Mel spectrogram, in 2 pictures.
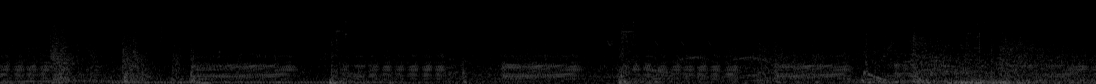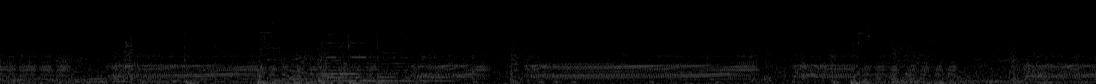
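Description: A game car engine revs and whines up and down throughout.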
